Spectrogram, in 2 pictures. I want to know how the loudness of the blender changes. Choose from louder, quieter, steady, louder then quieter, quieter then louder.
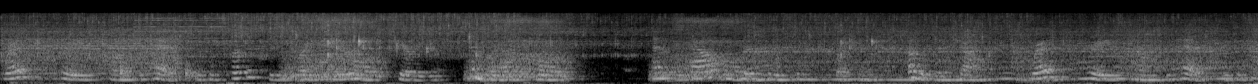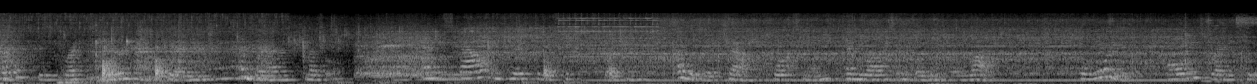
steady.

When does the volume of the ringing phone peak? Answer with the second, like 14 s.
14 s.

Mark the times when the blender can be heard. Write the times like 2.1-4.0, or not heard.
0.0-25.1.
